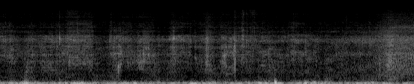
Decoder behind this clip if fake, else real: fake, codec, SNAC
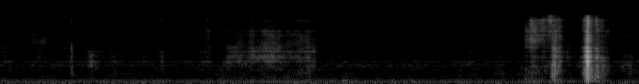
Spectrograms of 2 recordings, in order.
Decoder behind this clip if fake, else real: fake, vocoder, Vocos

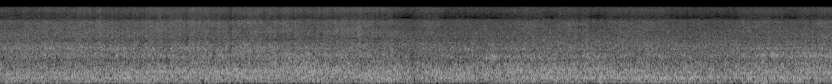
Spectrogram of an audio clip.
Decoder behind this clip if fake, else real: real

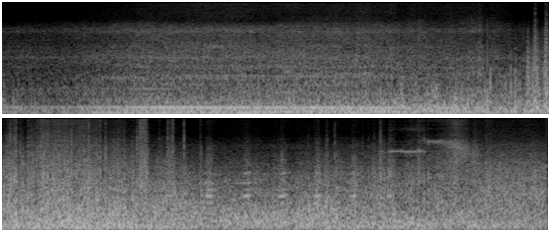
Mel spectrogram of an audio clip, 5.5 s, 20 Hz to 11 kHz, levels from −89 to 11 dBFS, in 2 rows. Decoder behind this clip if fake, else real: fake, autoencoder, DAC-VAE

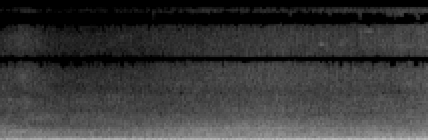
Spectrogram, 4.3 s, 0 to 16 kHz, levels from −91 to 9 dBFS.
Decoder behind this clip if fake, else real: real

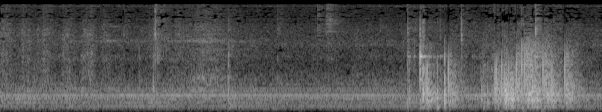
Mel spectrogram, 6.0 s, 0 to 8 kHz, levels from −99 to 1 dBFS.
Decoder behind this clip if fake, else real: real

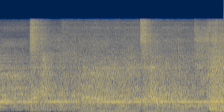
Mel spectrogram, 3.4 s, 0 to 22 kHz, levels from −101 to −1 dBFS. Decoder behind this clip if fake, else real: fake, codec, SNAC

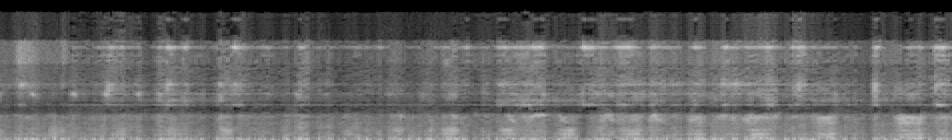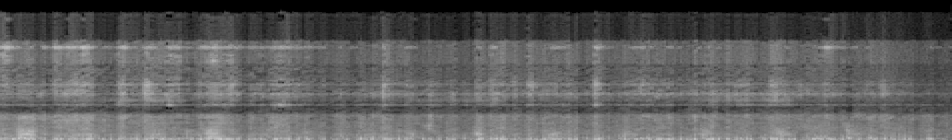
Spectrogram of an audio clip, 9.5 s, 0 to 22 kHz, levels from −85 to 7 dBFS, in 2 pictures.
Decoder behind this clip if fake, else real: fake, vocoder, Vocos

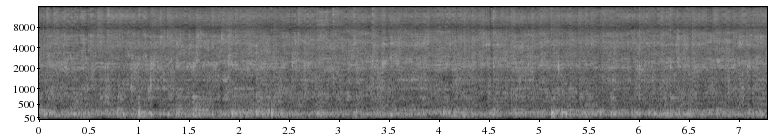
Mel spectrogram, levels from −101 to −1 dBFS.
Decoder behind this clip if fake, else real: fake, codec, SNAC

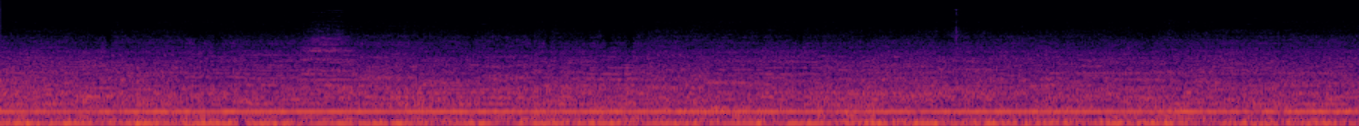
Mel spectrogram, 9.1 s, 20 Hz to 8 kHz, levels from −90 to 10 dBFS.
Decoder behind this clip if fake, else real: fake, codec, SNAC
